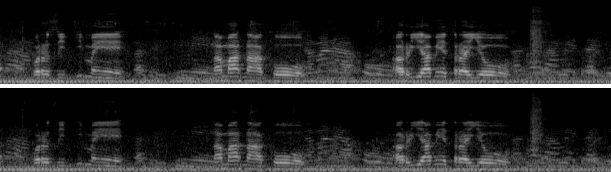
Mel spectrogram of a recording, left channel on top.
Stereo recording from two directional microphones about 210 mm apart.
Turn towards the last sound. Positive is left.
turn(degrees=30)  # may be behind; listen again after turning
